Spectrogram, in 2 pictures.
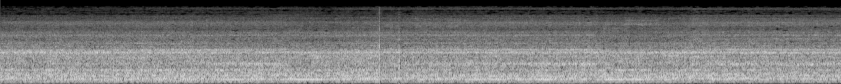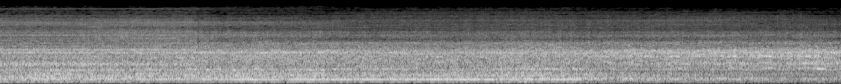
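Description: A band saw motor hums and whirs steadily.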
